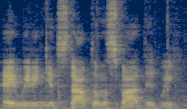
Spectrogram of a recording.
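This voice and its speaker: A man narrating his own gameplay in a relaxed, rambling way, full of ums and restarts. His voice is low yet bright and forward, with faint noise underneath. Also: brisk. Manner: casual, rambling, with many fillers. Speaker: gameplay commentator. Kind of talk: let's play commentary.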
